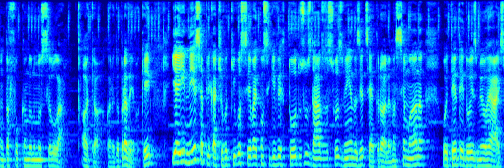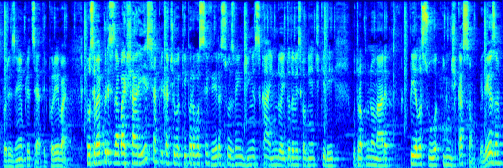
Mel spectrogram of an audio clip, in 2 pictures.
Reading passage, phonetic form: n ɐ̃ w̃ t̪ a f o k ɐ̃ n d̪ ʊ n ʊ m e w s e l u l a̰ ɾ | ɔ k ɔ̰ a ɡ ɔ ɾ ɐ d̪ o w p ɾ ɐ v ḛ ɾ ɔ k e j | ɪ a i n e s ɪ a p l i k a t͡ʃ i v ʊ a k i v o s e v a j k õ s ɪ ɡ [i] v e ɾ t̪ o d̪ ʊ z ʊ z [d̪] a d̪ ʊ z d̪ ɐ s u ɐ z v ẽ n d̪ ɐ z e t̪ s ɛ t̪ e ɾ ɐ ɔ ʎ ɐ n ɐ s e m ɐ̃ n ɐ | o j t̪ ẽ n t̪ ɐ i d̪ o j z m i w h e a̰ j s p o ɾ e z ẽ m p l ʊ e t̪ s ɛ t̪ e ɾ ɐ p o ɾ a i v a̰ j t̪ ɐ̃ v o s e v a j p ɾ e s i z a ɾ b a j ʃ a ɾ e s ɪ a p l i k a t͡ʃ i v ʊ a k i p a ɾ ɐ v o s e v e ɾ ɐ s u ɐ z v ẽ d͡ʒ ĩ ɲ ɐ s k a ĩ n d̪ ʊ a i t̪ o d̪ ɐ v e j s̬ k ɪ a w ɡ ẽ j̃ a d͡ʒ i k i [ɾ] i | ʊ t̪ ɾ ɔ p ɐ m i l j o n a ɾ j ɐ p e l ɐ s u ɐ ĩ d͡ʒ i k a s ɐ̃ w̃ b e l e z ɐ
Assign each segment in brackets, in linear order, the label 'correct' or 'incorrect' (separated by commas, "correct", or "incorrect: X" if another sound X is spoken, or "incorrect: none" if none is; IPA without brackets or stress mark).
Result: correct, correct, correct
